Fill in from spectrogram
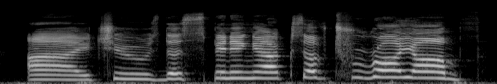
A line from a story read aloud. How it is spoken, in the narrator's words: shouted the knight, her voice echoing through the armory like a ballista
